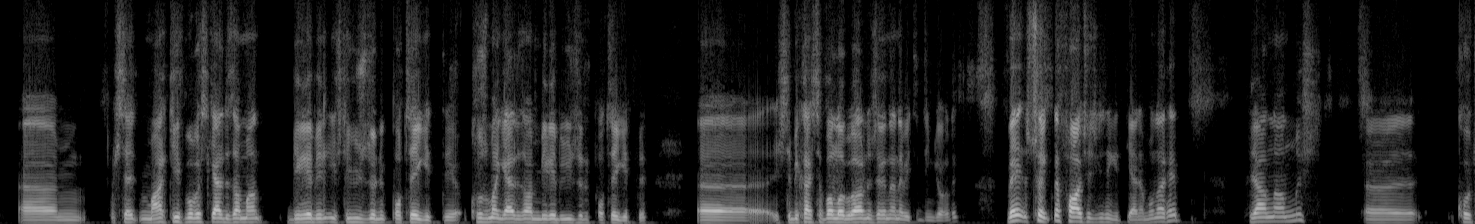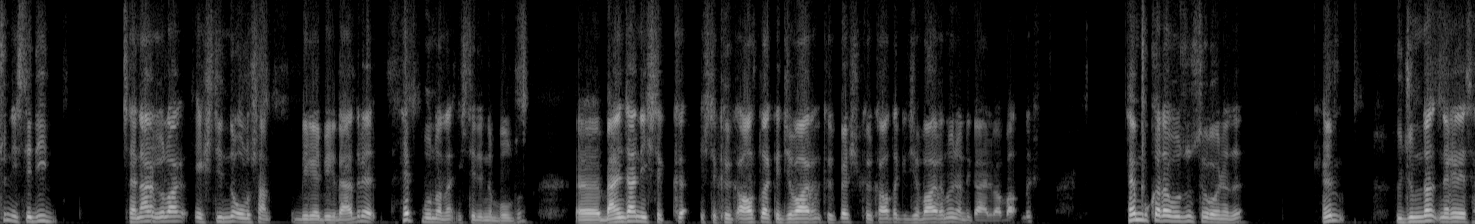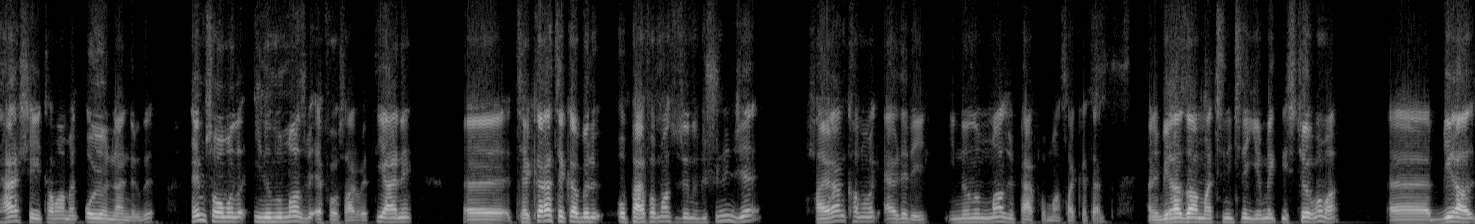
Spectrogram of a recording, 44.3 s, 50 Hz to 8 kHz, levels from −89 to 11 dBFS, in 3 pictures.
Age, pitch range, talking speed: 40-59, 120-150 Hz, 150 wpm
